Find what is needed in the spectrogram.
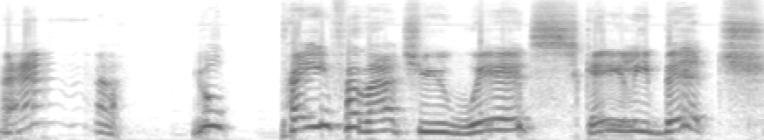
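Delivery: very high, screeching voice. In a game, an enemy just hacked by a silver-aura blade cries out at her attacker, screeching. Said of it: "she screeches out just like".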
